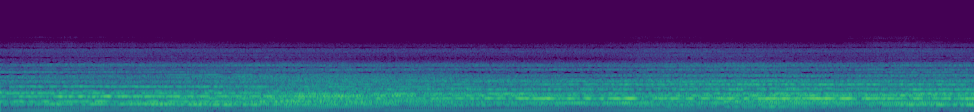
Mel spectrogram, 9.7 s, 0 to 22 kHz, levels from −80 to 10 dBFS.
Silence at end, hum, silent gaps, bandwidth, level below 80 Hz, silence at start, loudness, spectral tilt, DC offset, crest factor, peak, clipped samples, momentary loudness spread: 0 s; 50 Hz at -35 dBFS; none; 5.4 kHz; -46 dBFS; 0 s; -20 LUFS; -9.5 dB/octave; under 0.1%; 14 dB; -6 dBFS; under 0.1%; 5 LU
